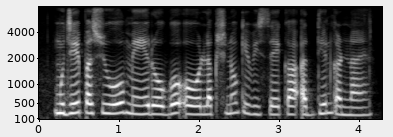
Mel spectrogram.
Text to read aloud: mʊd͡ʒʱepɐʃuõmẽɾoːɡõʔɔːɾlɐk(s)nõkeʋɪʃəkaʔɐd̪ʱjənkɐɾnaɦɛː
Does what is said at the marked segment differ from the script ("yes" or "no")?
yes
